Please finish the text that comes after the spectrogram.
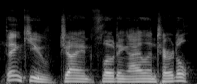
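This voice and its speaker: A man's voice: mid-range voice, moderate pace, no room sound. A man co-hosting a podcast, recapping game lore from notes in a casual, bantering way with jokey asides. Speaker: podcast co-host.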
